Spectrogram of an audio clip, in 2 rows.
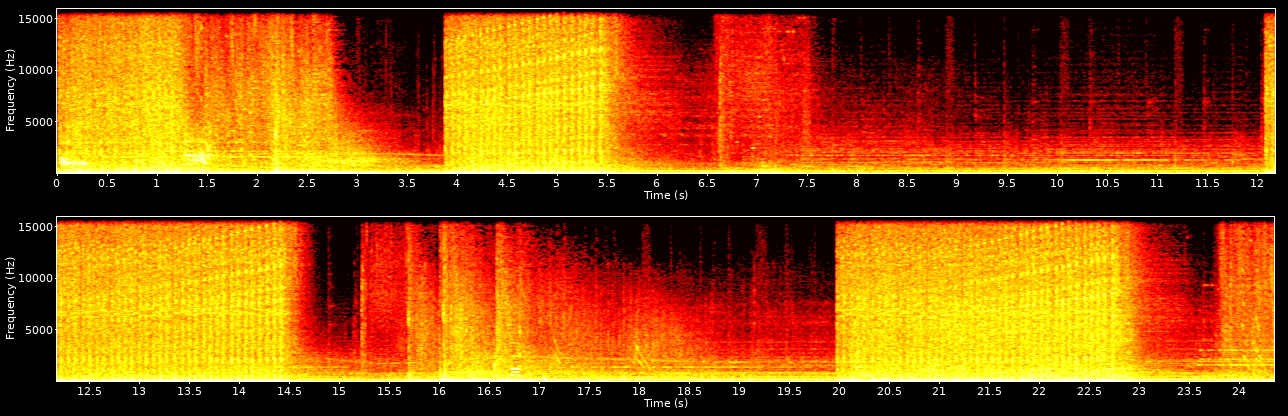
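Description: Heavy bursts of gunship cannon fire in Mass Effect 2 arrive in three long, loud volleys separated by lulls, with a rising mechanical whine and distant booms between them.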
